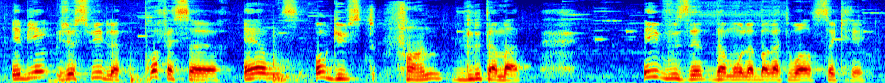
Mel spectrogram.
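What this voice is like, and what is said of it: Character voice with foreign accent. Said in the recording (French): “Ne faites pas attention à mon accent”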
